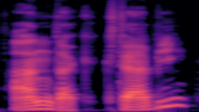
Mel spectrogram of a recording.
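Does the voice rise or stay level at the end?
rise. It is said with question pitch.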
